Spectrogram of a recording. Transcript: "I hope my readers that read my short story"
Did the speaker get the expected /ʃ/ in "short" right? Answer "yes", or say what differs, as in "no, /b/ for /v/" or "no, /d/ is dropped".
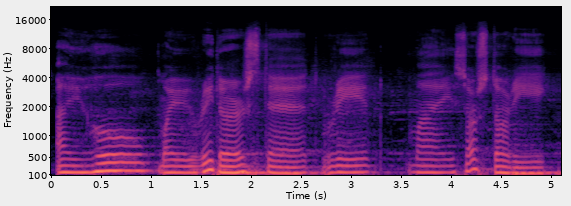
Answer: no, /s/ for /ʃ/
